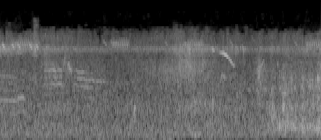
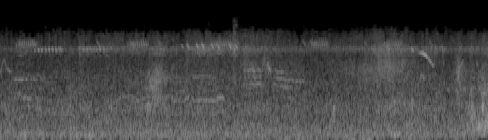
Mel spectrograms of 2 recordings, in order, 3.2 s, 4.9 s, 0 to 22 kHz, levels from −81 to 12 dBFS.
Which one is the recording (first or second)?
first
